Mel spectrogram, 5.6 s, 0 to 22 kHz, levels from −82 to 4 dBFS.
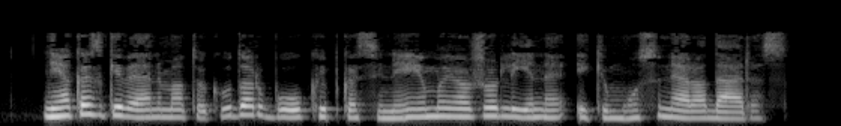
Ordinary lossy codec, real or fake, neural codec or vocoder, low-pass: MP3, 32 kbps; fake; codec, 24 kHz, 0.9 kbps, DualCodec; 10.8 kHz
